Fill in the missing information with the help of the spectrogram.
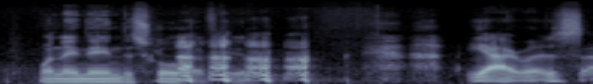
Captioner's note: laughs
